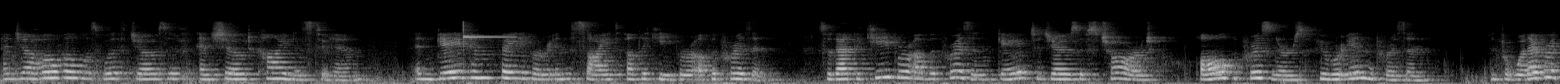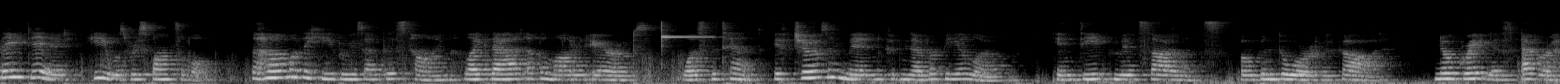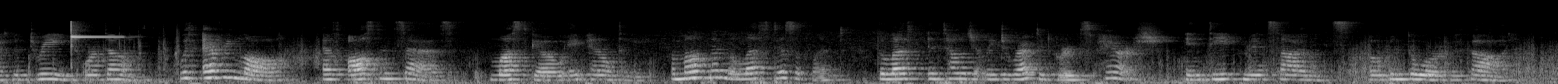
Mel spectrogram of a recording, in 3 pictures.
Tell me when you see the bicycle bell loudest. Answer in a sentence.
The loudest moment of the bicycle bell is at 32 seconds.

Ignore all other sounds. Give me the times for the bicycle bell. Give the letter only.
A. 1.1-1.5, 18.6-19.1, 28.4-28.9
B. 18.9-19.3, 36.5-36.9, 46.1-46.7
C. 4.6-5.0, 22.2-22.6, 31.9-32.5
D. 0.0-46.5
C.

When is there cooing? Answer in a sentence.
The cooing can't be heard in this clip.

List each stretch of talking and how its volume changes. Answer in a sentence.
You can hear the talking from 0.0 to 46.5 s, at a steady volume.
